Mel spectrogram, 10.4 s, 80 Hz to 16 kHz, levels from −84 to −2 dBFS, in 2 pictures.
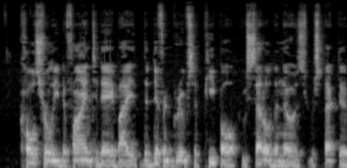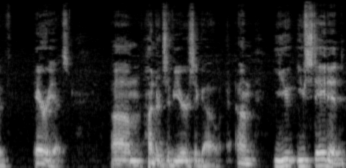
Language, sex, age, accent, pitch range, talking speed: English, male, 40-59, American, 75-90 Hz, 140 wpm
